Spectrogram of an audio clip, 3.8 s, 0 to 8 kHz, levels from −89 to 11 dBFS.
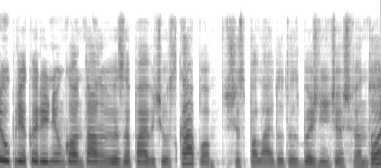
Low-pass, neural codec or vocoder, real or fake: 7.2 kHz; none; real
